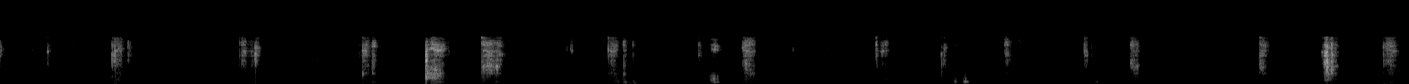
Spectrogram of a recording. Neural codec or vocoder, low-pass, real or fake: codec, 24 kHz, 1 kbps, SNAC; 3.6 kHz; fake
